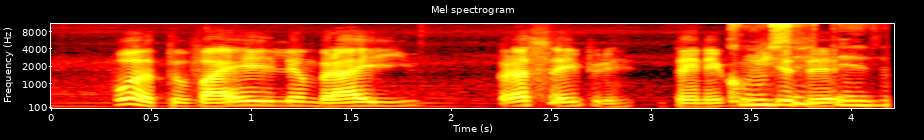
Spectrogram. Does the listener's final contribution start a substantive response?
Yes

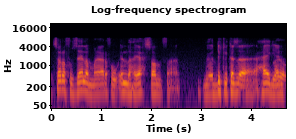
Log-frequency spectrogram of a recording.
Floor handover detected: Yes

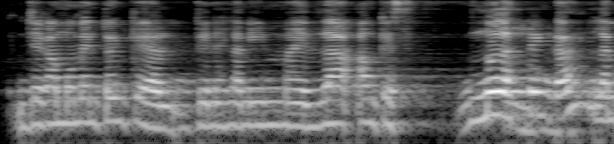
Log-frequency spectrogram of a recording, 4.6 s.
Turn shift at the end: No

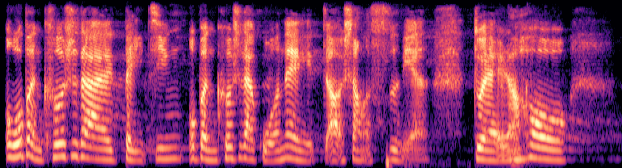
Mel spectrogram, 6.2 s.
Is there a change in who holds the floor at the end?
No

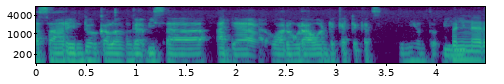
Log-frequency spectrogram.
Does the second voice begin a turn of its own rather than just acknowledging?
Yes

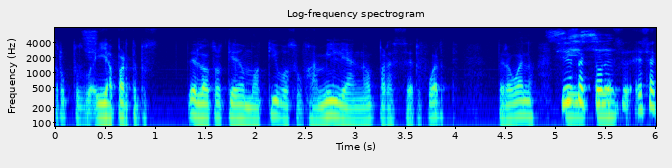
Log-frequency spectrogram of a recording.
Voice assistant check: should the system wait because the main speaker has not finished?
Yes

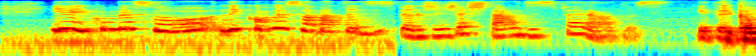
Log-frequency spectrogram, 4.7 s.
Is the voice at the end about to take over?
Yes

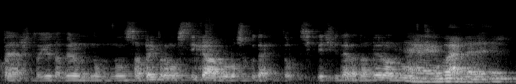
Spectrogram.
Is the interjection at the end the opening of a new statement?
Yes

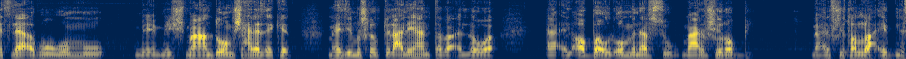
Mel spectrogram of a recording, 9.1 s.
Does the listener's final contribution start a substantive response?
No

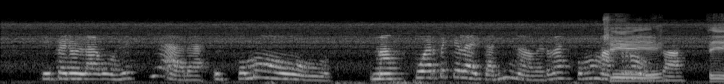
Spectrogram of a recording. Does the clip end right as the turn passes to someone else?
Yes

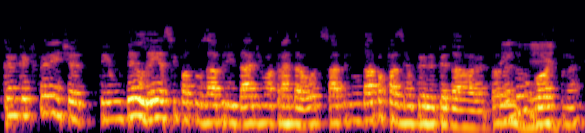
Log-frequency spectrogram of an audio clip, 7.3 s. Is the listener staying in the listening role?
No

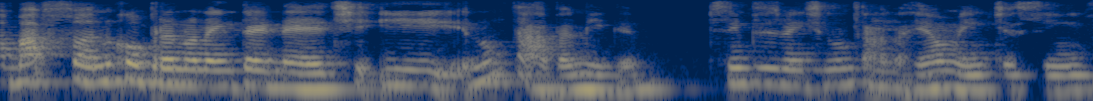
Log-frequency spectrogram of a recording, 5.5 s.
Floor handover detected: No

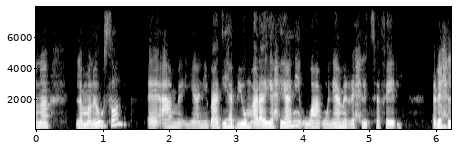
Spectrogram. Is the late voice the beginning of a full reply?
No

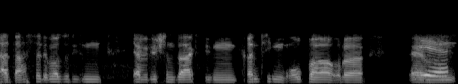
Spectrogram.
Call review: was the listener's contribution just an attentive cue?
Yes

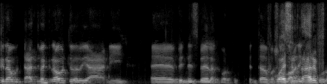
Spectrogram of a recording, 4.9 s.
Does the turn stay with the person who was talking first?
No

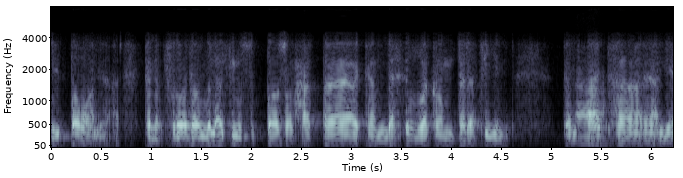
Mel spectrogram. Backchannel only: Yes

